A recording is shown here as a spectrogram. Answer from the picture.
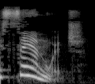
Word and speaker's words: sandwich: Many of us delete the D in that word, and we say sandwich.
